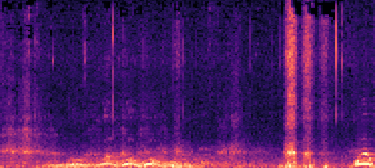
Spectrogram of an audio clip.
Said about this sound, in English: Oh man, big dogs, big dogs.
